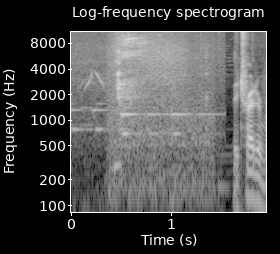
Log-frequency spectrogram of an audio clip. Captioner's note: laughes with loud background noise swelling in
